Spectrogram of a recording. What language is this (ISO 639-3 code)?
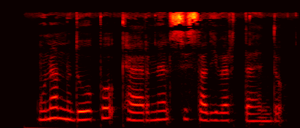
ita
